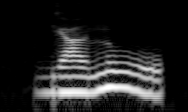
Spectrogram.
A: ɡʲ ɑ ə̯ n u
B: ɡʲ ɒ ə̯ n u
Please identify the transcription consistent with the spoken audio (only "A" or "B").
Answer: A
